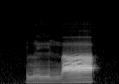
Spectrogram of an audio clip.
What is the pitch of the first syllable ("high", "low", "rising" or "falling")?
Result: low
